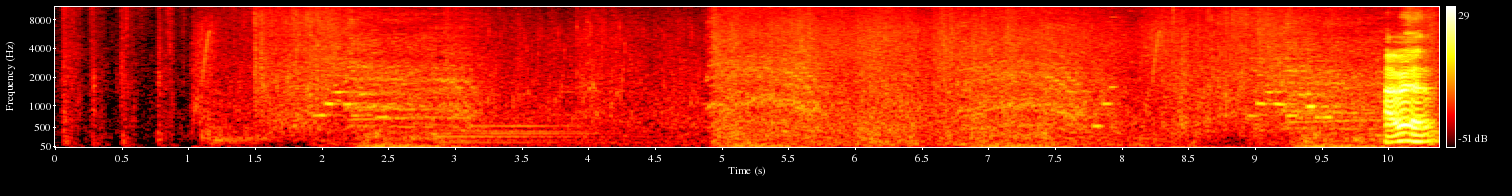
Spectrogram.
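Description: Water splashes and churns as a rider skims across a lake.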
